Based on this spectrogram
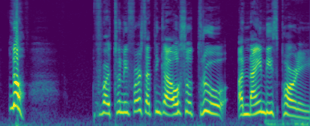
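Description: A bright, sharp tone comes through in a raised, projected voice with very wide pitch swings. The pace is moderate, and the sound is dry and close with no echo. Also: woman. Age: 20s. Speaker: podcast co-host. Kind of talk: casual chat.

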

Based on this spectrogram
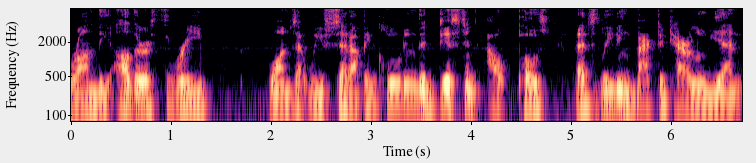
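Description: A natural voice reading aloud, its intonation fairly even

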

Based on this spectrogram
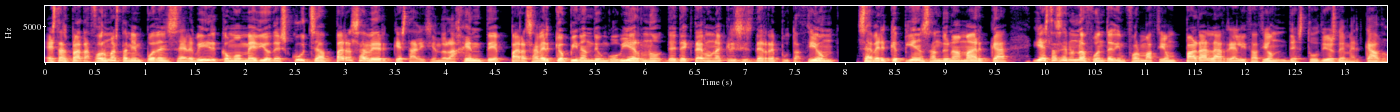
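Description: A man's fairly high voice in a Spanish accent, very fast with hardly any pauses and lively intonation, on a very clean recording with a silent background. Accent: Spain Spanish. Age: 20s. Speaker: podcast host. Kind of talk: podcast presenting and interviewing.

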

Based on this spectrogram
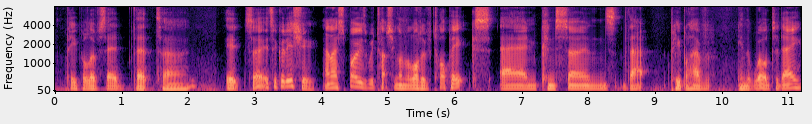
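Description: In an Australian accent, a man talks at a fairly slow pace with a fairly low pitch. The recording is very clean, its background silent. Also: ordinary pitch variation. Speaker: podcast host. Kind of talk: podcast interview.

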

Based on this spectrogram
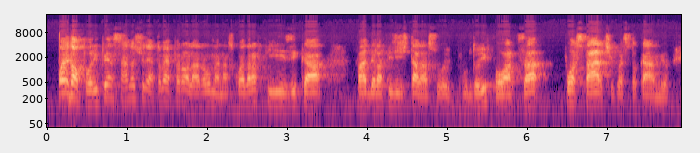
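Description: Loudness swings widely as a man speaks at a fairly high pitch with ordinary pitch variation. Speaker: football fan commentator. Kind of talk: casual chat. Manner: measured, balanced.

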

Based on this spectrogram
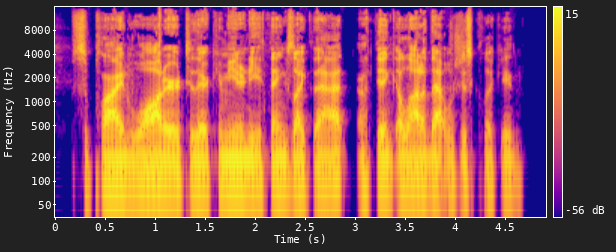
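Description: Recorded very cleanly against silence, a man with an American accent and a very deep, low voice sounds dry and close, with no echo. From Central Florida, US. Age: 20s. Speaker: investment executive. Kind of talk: interview conversation. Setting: studio.

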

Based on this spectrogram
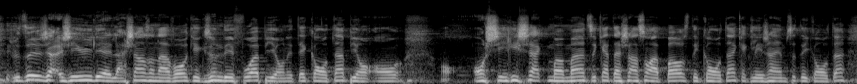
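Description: A high-pitched man at a fairly quick pace, with noticeable background noise. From Quebec, Abitibi-Témiscamingue. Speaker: musician. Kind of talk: casual chat.

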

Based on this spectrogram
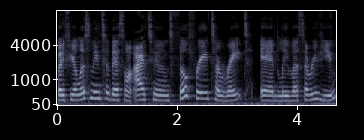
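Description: Animated in tone, a woman speaks at a moderate pace with medium pitch and ordinary pitch variation. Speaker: podcast host. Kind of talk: casual interview chat. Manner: animated, laughs often.

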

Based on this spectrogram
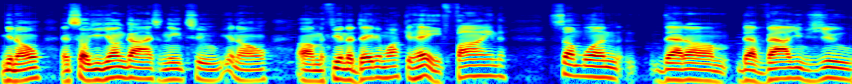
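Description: A man at a medium pitch, ordinary pitch variation, a fairly slow pace, in a very clean recording with a silent background. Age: 50s. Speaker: podcast host. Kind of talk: solo monologue. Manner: halting, many fillers.

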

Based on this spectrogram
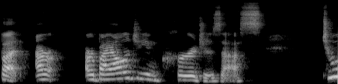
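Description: An unremarkable speaking voice from a woman, fairly slow with lively intonation. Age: 30s. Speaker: anxiety podcast host and coach. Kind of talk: casual chat.

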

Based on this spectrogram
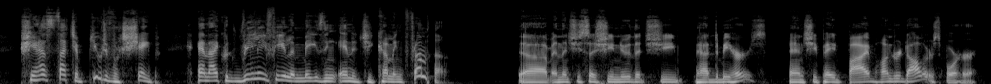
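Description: On a very clean recording with a silent background, a man with a normal speaking voice talks at a fairly quick pace and medium pitch, his intonation lively and his loudness very even. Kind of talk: casual chat. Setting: studio.

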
